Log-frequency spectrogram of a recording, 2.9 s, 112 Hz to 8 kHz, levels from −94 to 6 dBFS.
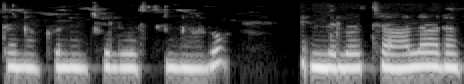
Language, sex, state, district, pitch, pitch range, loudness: Telugu, female, Telangana, Karimnagar, 260 Hz, 255-270 Hz, -13 LUFS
